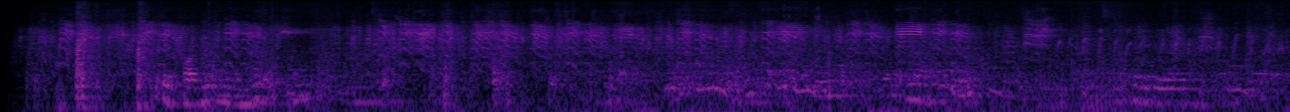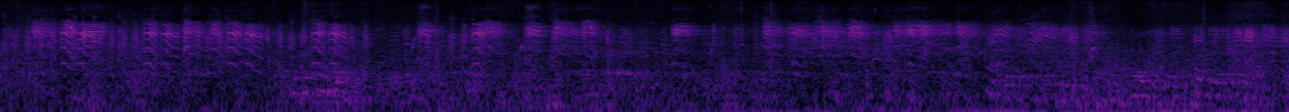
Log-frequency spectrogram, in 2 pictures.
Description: zebra finches; stonham barns

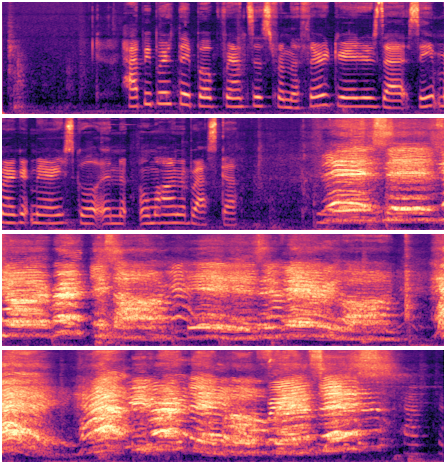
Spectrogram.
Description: happy birthday, sang you birthday greetings; pope francis

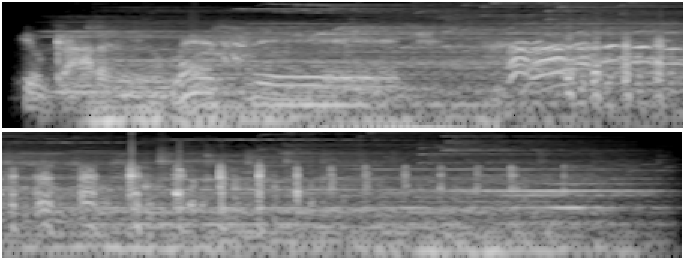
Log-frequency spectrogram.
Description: message alert

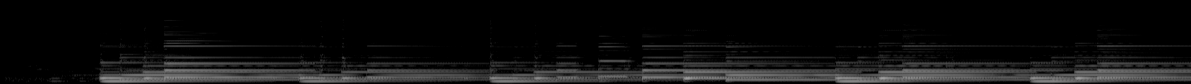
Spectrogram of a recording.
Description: guitar

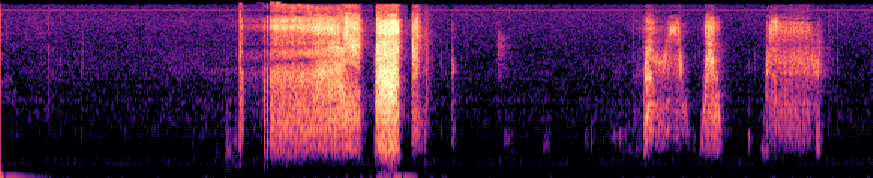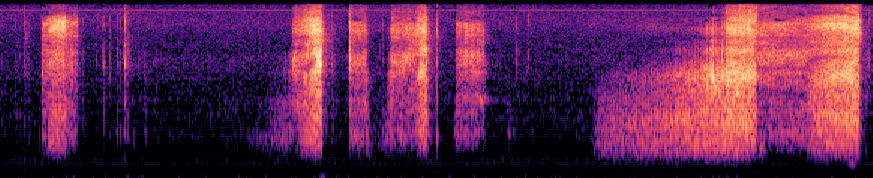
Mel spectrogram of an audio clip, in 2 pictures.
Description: solo dictaphone improvisation

